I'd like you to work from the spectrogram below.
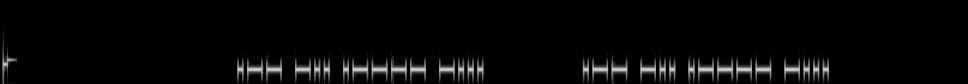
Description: Morse code, heard as a keyed tone, about 25 wpm, 700 Hz. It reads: WD1B WD1B
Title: USA Call Signs - 4 Characters - Repeated 2x - 25wpm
